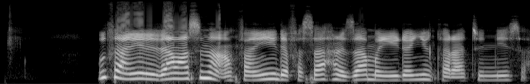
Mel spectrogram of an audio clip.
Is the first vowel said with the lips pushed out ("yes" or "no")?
yes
